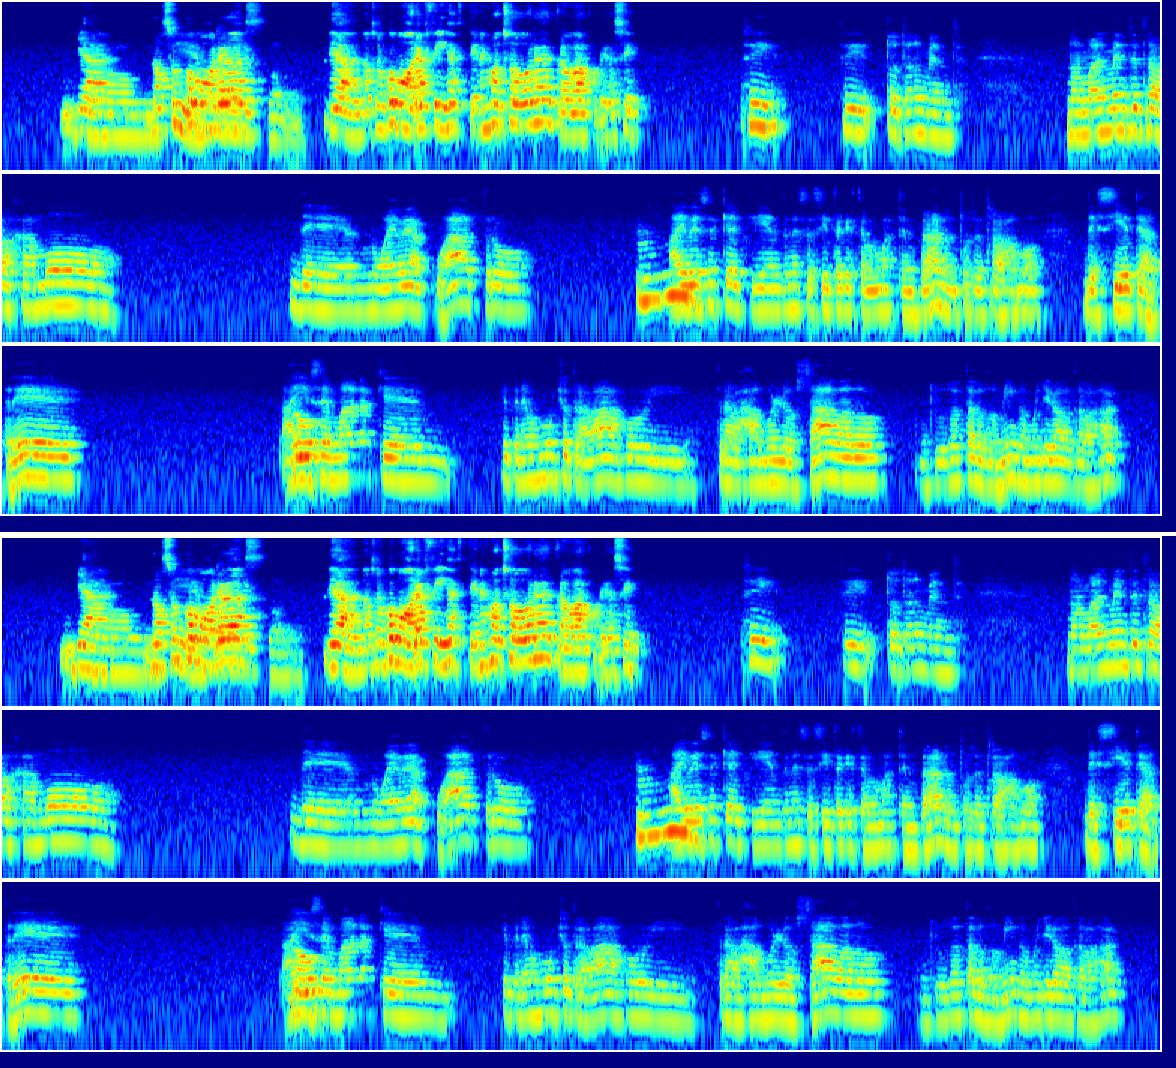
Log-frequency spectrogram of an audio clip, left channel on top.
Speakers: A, on the right; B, on the left.
A: ya,
B: pero
A: no
B: sí,
A: son como
B: es un
A: horas,
B: horario cómodo.
A: ya, no son como horas fijas, tienes ocho horas de trabajo y así.
B: Sí, sí, totalmente. Normalmente trabajamos de 9 a 4.
A: Mm,
B: Hay veces que el cliente necesita que estemos más temprano, entonces trabajamos de 7 a 3. Hay
A: oh,
B: semanas que, mm, que tenemos mucho trabajo y trabajamos los sábados, incluso hasta los domingos hemos llegado a trabajar.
